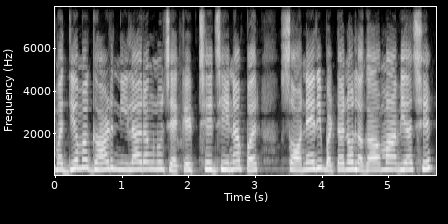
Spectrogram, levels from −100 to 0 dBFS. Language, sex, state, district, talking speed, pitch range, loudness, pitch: Gujarati, female, Gujarat, Valsad, 135 wpm, 295-340 Hz, -11 LUFS, 320 Hz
